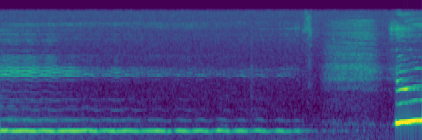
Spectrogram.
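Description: A woman's voice holding one long sung note with a slight vibrato, fading out about three seconds in, followed by a soft breath.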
